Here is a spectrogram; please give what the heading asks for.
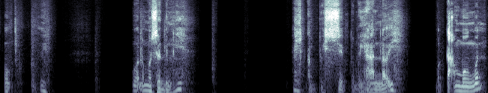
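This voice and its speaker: A man's voice: mid-range voice, very animated, normal speed, sharp tone, slightly rough, exaggerated voice. An actor playing a reluctant, grumbling male college student in a Filipino radio drama, with muttering, hesitant delivery.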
